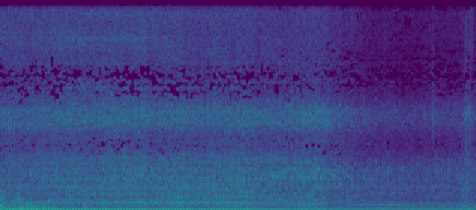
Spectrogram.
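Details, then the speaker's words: Toyota Innova diesel, previously hard to start, knocking and weak, with a leaking turbo, after repair: restarts easily, even cold, and settles into a steady even idle with a regular low thrum, no misfire or knock. "kita matikan kita coba lagi ya alhamdulillah untuk hidupnya sudah mudah teman-teman ya tadi juga di saat mesin dingin kita starter tidak sulit mudah"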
